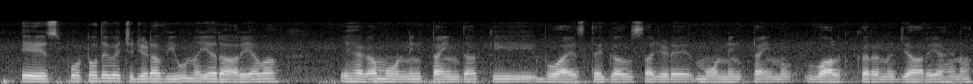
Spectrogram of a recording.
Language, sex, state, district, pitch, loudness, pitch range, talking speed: Punjabi, male, Punjab, Kapurthala, 120 Hz, -16 LUFS, 120-130 Hz, 180 wpm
